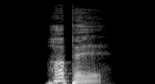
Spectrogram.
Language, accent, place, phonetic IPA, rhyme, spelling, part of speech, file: German, Germany, Berlin, [ˈhɔpl̩], -ɔpl̩, hoppel, verb, De-hoppel.ogg
- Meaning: inflection of hoppeln: 1. first-person singular present 2. singular imperative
